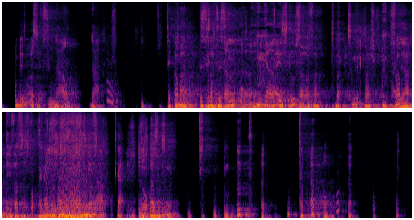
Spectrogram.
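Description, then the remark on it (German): A test speech recording loaded into a granular app, its controls being adjusted, is chopped into stuttering granular fragments and smeared with reverb and pitch effects, swelling into a dense, washy mass in the middle before breaking back into choppy bursts. “Ich habe da mal unseren Probe-Podcast reingeladen in diesen Fluss und habe da mal so ein bisschen an den Reglern gespielt”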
